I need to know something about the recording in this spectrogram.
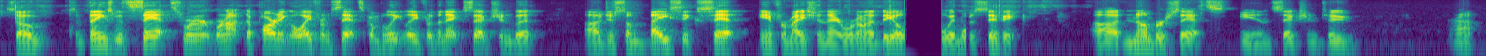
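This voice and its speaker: A man's voice: medium pitch, normal speed. Guy teaching math, laid back, keeps asking "okay?", medium voice. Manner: casual, talks through examples with frequent "okay?" checks. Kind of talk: classroom math lecture.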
